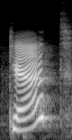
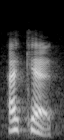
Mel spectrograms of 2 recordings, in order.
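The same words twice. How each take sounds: First: كات said alone, high and questioning; wrong version. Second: أكات said plainly with the article; correct version. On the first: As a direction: offer كات as the mistake. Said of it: "غلط، لازم أقول أكات". (كات كإجابة غلط) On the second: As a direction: give أكات as the right answer. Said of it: "لازم أقول أكات". (أكات بنطق صحيح) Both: Shown as a demonstration.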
